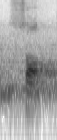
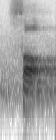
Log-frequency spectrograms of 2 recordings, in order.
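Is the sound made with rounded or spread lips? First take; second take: rounded; spread. First: The sound is made with rounded, pushed-out lips. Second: The sound is made with lips spread wide. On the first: The speaker calls it wrong. "tidak boleh dimonyongkan bibirnya... Biasanya kan seperti itu" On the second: The speaker calls it right. "yang benar itu harus dilebarkan bibirnya"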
